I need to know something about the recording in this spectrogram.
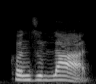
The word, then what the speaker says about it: Konsulat: Streichhölzer, Streichhölzer, 37, Here is a three-syllable word with stress on the last syllable. Konsulat, Konsulat, Konsulat, 38, wahrscheinlich, Here's another one having its stress on the second to last syllable.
